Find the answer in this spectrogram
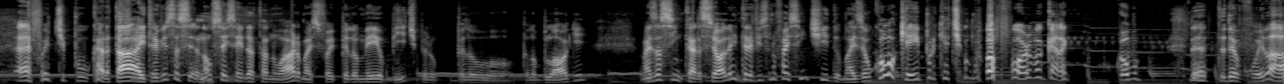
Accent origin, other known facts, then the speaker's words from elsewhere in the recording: Brazil; eu sou do Brasil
